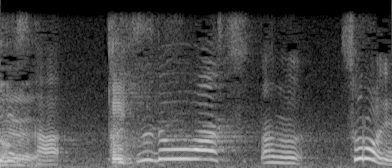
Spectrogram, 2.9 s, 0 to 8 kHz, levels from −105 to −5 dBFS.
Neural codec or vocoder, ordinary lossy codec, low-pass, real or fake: none; none; 7.2 kHz; real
